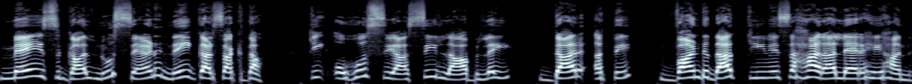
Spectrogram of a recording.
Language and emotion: Punjabi, angry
